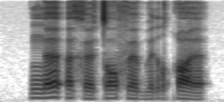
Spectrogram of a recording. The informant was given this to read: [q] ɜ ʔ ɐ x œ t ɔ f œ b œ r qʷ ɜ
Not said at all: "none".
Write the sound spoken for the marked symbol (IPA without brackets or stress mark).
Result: ŋ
